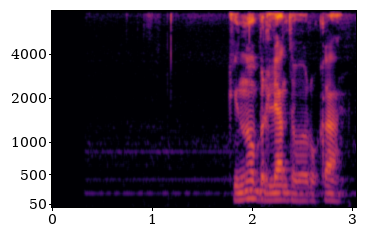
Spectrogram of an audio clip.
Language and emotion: Russian, neutral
